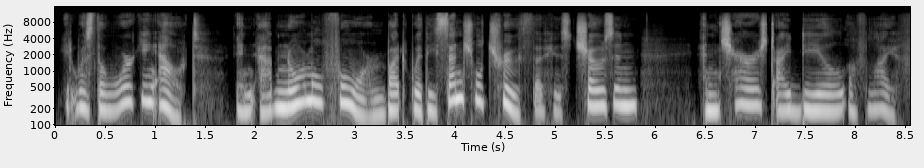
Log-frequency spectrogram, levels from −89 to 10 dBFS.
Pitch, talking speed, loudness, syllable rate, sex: 205 Hz, 140 wpm, -16 LUFS, 4.0 syllables/s, female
